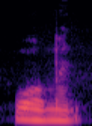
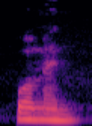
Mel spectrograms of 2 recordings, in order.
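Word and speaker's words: 我们: again well how come there is no tonal size above the men that is because it is not part of the four tones it is a neutral tone and doesn't have a sign it is just being pronounced a short in life quickly like that man okay let's do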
